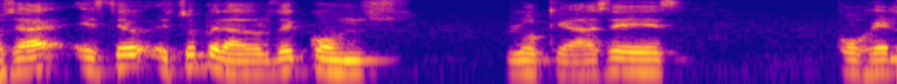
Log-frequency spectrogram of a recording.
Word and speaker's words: cons: Y el otro se construye con el constructor dos puntos, que se pronuncia cons.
